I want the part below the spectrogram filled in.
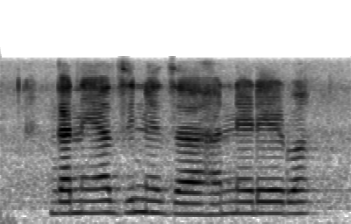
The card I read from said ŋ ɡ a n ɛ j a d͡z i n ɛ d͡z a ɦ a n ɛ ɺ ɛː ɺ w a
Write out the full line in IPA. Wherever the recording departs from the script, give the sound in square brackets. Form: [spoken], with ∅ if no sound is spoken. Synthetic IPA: ŋ ɡ a n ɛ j a d͡z i n ɛ d͡z a ɦ a n ɛ ɺ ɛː ɺ w a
